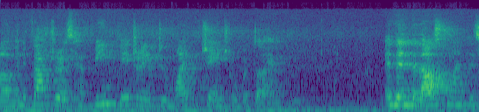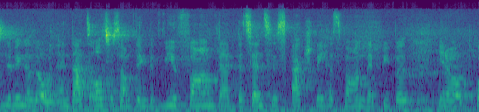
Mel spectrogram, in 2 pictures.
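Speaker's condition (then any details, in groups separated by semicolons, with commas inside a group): No condition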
